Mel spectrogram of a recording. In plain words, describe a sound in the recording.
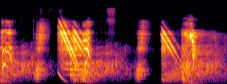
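A laser beam crackles and buzzes.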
